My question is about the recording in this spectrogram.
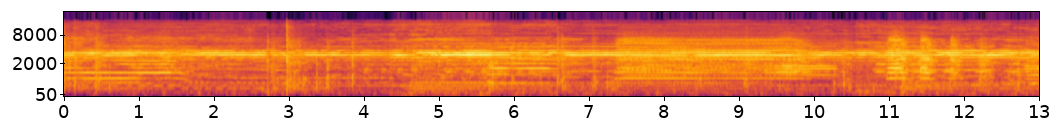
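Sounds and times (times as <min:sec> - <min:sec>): firecracker cracks: 0:00.0 - 0:04.2, 0:05.6 - 0:13.0
horns blasting: 0:00.0 - 0:13.0.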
